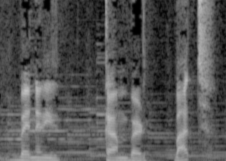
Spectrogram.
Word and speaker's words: Benedict Cumberbatch: Dicen actores como Benedict Cumberbatch, ¿lo he dicho bien?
